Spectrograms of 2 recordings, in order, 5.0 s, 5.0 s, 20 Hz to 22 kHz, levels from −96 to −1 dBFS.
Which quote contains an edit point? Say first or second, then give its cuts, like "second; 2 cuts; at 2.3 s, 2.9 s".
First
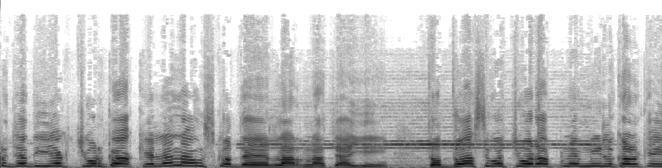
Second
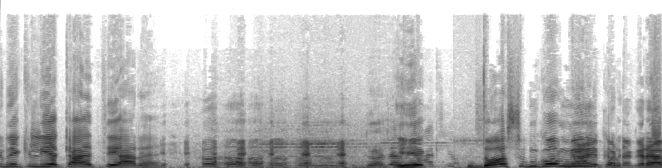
second; 1 cut; at 3.4 s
